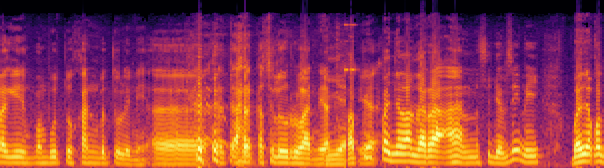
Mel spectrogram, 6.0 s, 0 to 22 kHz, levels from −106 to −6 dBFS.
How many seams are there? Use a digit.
1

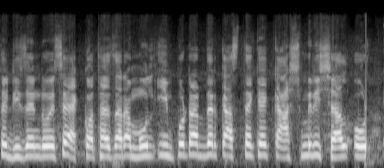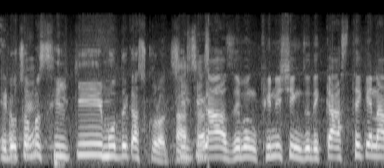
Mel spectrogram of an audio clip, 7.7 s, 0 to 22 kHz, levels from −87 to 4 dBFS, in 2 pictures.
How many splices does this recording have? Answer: 2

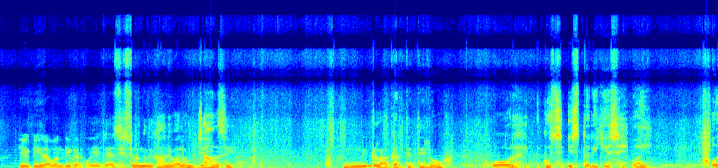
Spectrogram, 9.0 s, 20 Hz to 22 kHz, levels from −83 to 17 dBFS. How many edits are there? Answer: 1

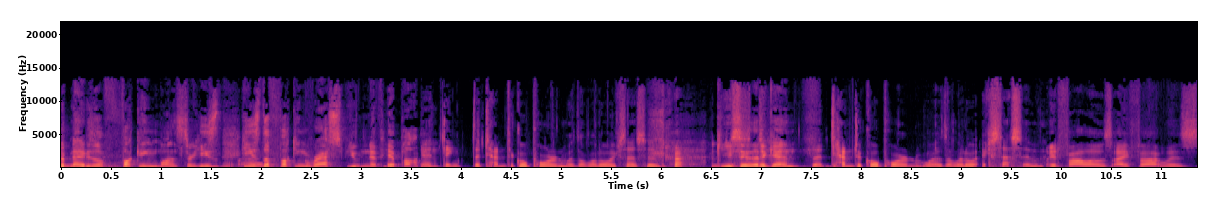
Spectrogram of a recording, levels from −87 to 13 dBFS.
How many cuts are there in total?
3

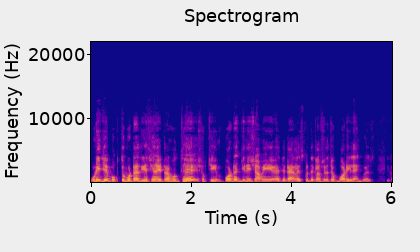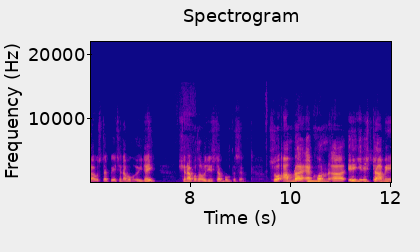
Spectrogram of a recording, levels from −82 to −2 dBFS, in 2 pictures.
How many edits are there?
1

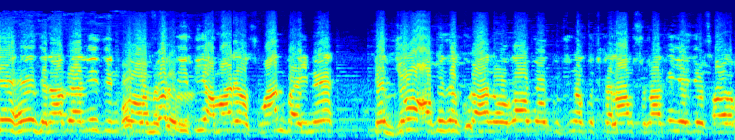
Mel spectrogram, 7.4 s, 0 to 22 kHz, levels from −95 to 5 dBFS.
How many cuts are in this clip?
0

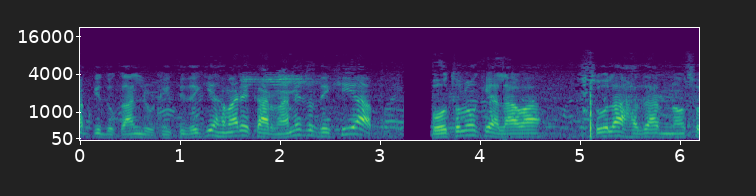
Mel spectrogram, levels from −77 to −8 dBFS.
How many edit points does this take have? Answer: 1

